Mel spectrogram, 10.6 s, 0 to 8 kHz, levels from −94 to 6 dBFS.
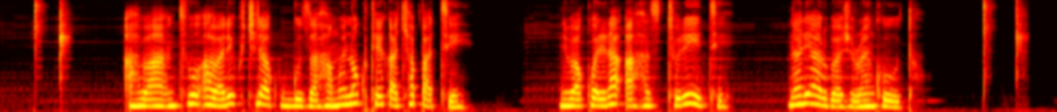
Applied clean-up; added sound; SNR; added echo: neural separator model SepFormer DNS4.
